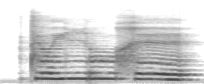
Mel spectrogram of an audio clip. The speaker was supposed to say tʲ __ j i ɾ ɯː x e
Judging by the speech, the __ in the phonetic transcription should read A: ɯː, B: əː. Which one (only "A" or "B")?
B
